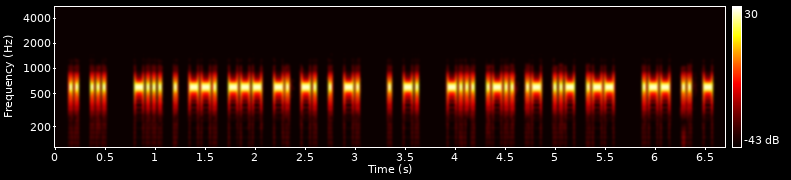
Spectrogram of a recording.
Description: Morse code, heard as a keyed tone, about 40 wpm, spaced as for 35 wpm, 600 Hz. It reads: IS BEGONNEN EN BLAUW WIT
